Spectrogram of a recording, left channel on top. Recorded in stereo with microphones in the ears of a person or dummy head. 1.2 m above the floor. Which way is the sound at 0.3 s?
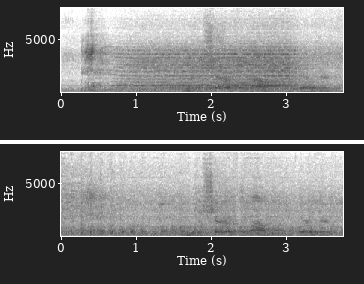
10° left (ahead or behind).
